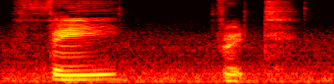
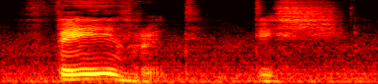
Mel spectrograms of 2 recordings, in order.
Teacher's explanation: So the last two syllables are read quickly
